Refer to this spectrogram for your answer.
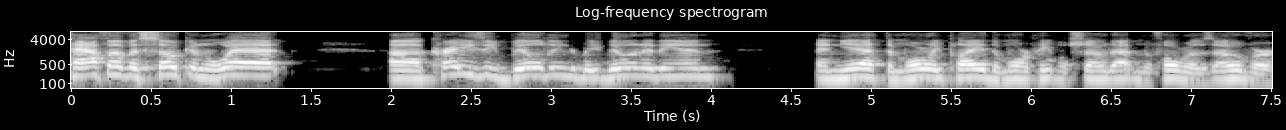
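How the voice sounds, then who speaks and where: A man with a Southern US accent, high-pitched, ordinary pitch variation, at a fairly quick pace. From US South, Louisiana. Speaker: web show host. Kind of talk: casual chat.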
